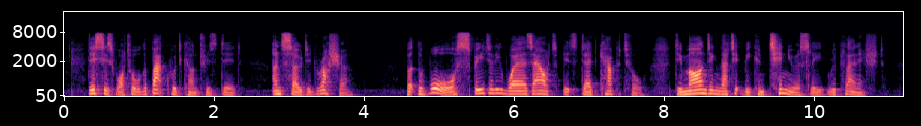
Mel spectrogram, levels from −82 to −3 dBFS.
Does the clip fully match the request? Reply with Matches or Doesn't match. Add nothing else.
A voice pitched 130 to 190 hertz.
Matches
